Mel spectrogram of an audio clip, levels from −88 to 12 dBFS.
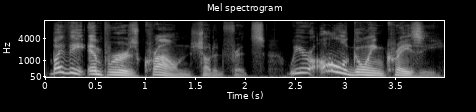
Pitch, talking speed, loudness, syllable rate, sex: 140 Hz, 165 wpm, -16 LUFS, 4.4 syllables/s, male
